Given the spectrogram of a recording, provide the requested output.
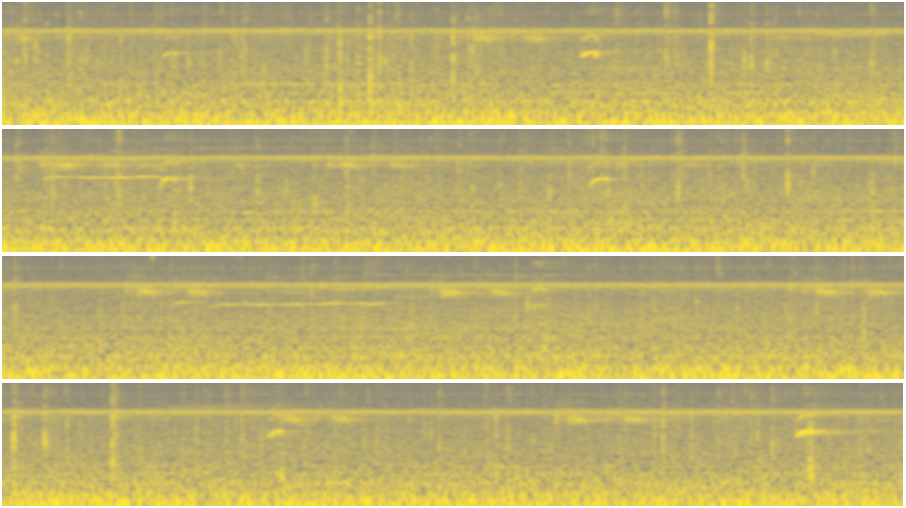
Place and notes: Bird sounds, In the woods Sound of water droplets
